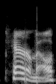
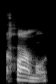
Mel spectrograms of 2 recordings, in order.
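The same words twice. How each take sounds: First: The word is said fully, as spelled. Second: The word is said in a shortened form. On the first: This follows the spelling literally. "he says caramel because that's how it's spelled" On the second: This is how the speaker grew up saying it. "I grew up calling it caramel corn"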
